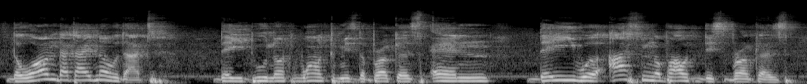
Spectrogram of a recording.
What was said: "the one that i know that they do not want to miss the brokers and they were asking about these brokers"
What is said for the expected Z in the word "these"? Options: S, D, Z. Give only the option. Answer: S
